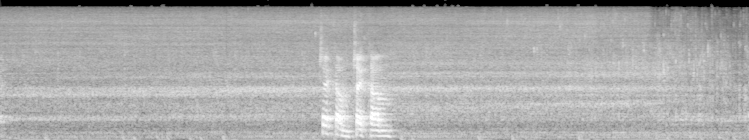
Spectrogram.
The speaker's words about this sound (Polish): W momencie, kiedy się woda y, zapełni, kiedy zostanie ta górna komora zapełniona y, wodę, wodą, no to po prostu Y, kończę nalewać, bo to znaczy, że woda już y, mi ten zbanek zapełniła i że tyle wystarczy. Proszę bardzo, lejemy wodę.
